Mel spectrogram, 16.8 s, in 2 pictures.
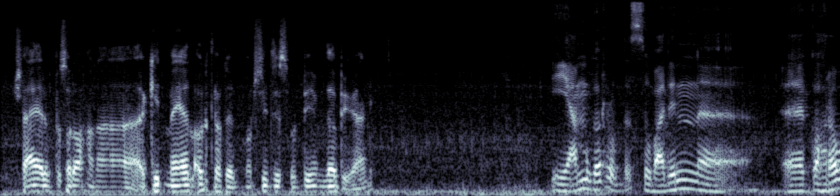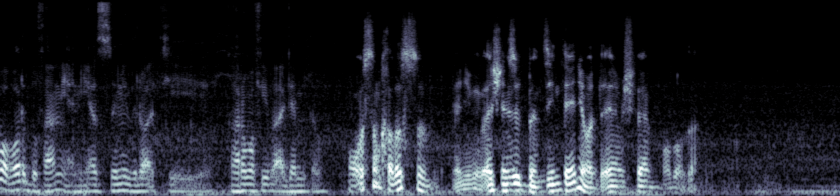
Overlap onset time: none

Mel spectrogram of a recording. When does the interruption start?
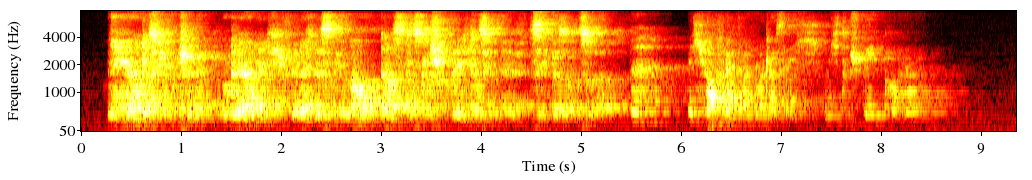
none

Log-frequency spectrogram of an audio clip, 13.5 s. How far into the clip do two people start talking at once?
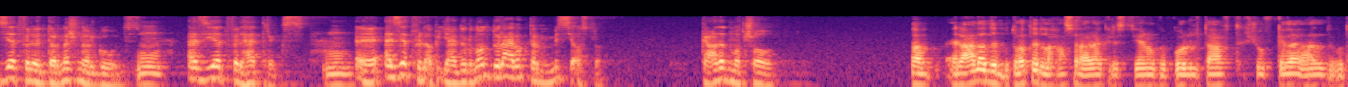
none

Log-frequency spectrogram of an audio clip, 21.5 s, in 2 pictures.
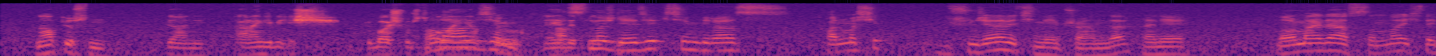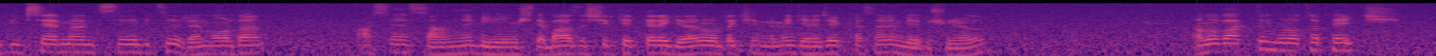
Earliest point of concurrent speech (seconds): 3 s

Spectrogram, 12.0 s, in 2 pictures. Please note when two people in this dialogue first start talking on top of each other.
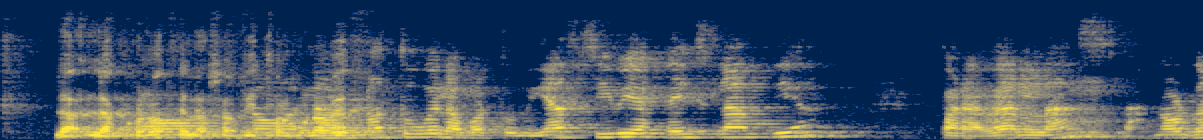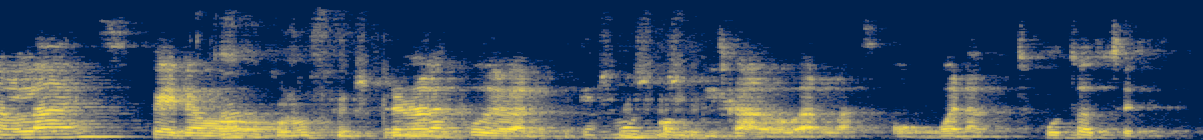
1 s

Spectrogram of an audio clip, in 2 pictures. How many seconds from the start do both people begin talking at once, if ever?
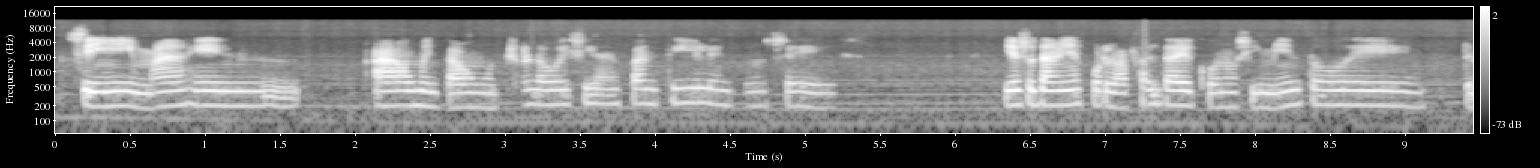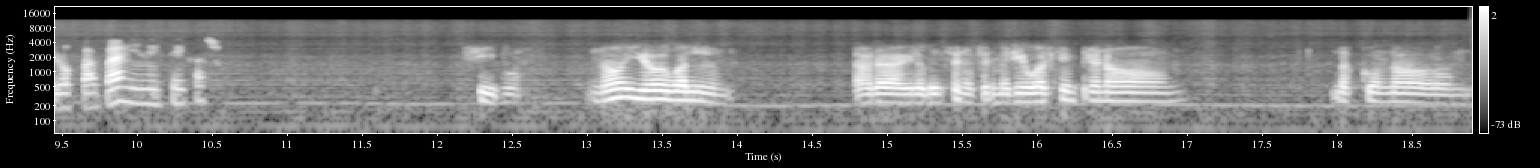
none

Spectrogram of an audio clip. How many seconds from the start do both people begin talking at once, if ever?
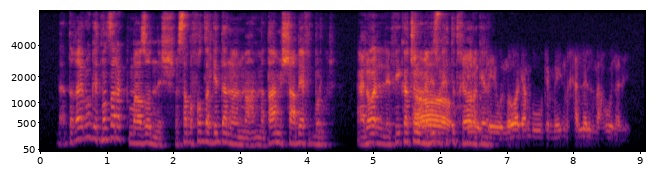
6 s

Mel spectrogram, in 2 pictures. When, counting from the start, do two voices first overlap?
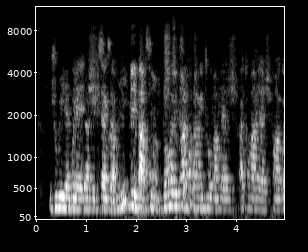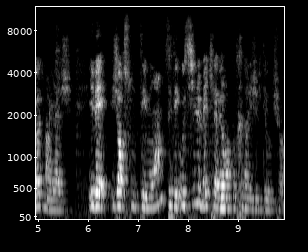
1 s

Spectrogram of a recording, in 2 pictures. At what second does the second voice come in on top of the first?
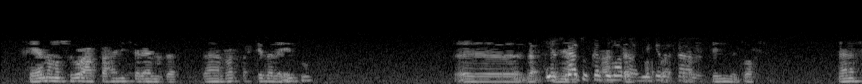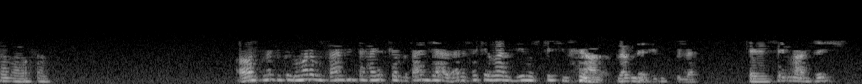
5 s

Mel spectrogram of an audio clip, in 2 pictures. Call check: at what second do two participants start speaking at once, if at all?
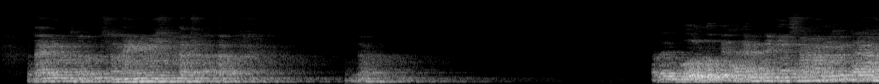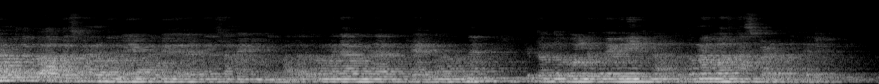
7 s

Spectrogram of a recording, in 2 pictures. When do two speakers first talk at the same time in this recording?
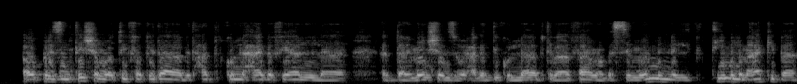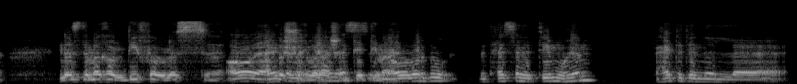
11 s

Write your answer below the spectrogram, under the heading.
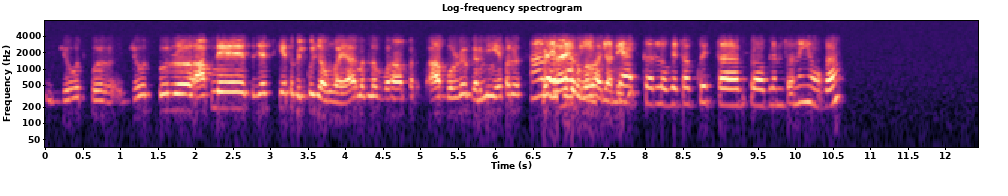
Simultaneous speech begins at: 7 s

